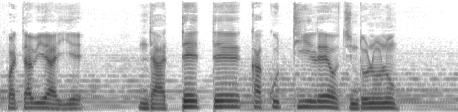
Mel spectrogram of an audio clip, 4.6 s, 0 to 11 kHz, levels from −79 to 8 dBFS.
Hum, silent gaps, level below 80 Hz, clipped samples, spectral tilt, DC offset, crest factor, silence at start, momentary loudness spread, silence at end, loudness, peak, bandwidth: none; none; -56 dBFS; under 0.1%; -6.5 dB/octave; under 0.1%; 16 dB; 0 s; 18 LU; 0 s; -17 LUFS; -2 dBFS; 10.5 kHz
